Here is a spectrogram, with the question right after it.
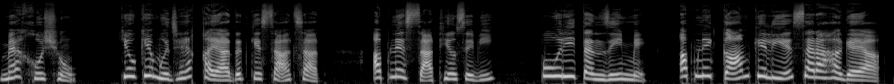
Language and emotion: Urdu, happy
